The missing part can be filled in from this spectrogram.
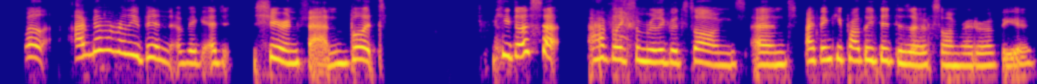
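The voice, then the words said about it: Put-on British accent. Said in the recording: “You don't want to hear my British accent. I'm going to offend all the UK ... We need the accent.”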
